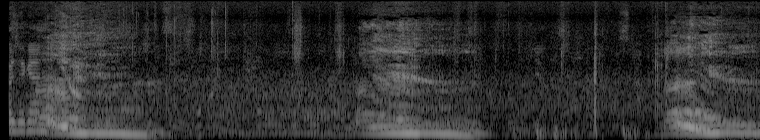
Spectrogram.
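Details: Tiger "talking" at the Greater Vancouver Zoo: three deep, moaning calls that rise then sag in pitch, each about a second long and spaced roughly three seconds apart, with quiet background between them.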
